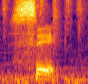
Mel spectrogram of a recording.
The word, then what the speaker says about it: cê: instead of saying você, here in Brazil it's like common almost everywhere to cut the first syllable of this word and just say se.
